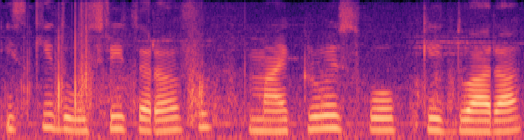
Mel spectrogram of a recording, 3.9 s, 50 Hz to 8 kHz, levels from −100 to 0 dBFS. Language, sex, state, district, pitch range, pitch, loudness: Hindi, female, Bihar, West Champaran, 190-220 Hz, 205 Hz, -18 LUFS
